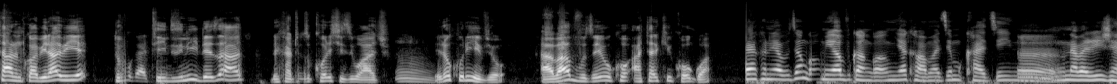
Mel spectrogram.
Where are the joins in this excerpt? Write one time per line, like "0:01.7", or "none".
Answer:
0:07.5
